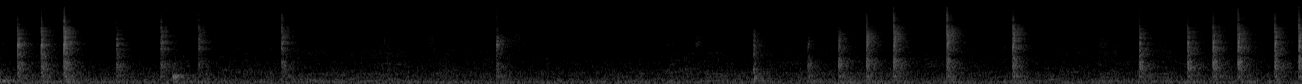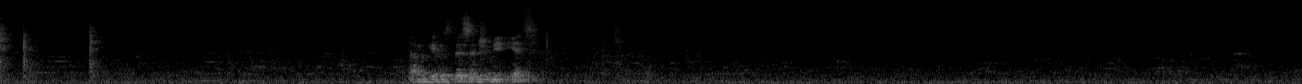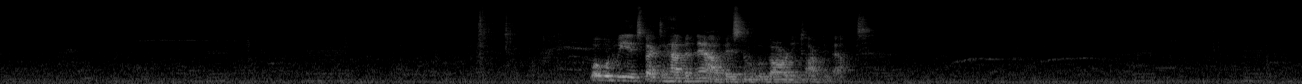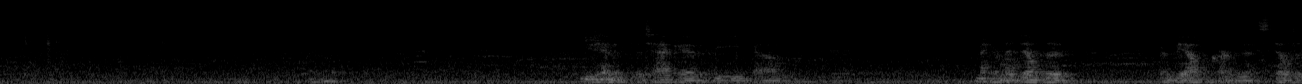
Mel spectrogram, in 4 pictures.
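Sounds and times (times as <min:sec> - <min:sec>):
chalk tapping and scraping on blackboard: 0:00.0 - 0:03.2, 0:03.8 - 0:14.2
man speaking: 0:17.1 - 0:18.5, 0:32.0 - 0:34.8, 0:48.8 - 0:49.8.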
